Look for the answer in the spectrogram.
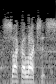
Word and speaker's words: Tsagalakis: He spells his name T-S-A-G-A-L-A-K-I-S and pronounces it Sokoloxis.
